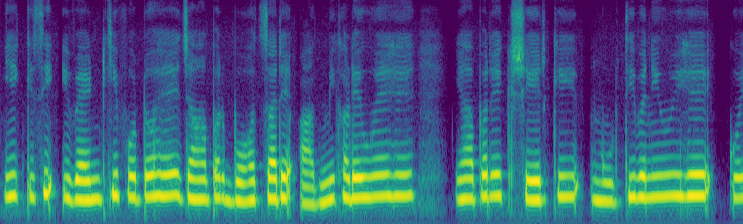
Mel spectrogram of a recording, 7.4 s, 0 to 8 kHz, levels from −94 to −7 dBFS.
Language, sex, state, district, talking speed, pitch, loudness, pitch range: Hindi, female, Rajasthan, Jaipur, 200 wpm, 245 Hz, -14 LUFS, 225-260 Hz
